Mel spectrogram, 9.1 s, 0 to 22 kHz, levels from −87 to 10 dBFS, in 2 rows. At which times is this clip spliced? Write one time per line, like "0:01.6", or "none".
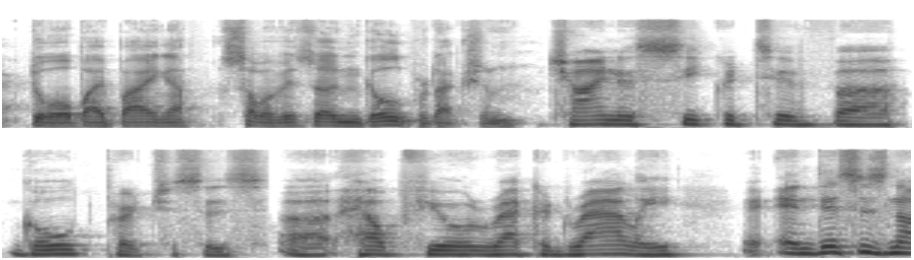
0:02.7
0:04.5
0:05.8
